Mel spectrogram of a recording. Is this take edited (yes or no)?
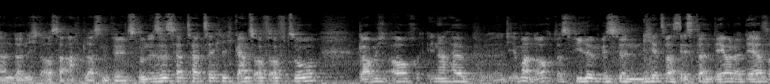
yes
